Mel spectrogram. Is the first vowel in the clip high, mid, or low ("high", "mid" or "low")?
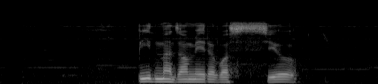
high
